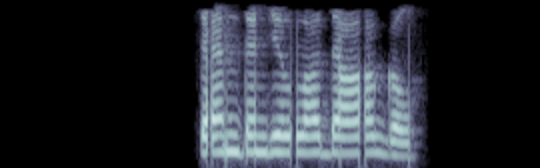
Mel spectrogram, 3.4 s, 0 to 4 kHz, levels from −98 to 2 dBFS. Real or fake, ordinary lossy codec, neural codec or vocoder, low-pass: real; MP3, 32 kbps; none; 3.6 kHz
